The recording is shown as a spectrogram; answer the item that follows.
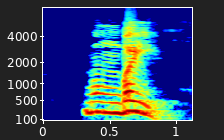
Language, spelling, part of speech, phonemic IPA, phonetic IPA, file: Marathi, मुंबई, proper noun, /mum.bəi/, [mum.bəiː], LL-Q1571 (mar)-मुंबई.wav
- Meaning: Mumbai (a megacity, the capital of Maharashtra, India, also known as Bombay)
